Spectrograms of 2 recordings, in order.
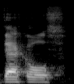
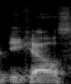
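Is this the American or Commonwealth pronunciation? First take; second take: Commonwealth; American. First: It is said with a Commonwealth pronunciation. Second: It is said with an American pronunciation.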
